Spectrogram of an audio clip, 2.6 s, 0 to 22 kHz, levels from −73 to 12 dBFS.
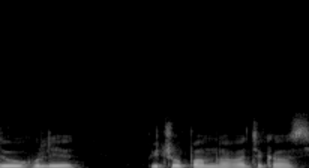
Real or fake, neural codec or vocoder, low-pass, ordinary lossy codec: fake; codec, 16 kHz, 4.8 kbps, FACodec; 7.2 kHz; none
